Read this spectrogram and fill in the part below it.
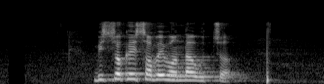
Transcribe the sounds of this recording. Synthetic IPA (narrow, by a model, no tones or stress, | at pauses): biswʌkʌjsʌbʌjbʱʌnd̪aut̪sʰʌ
